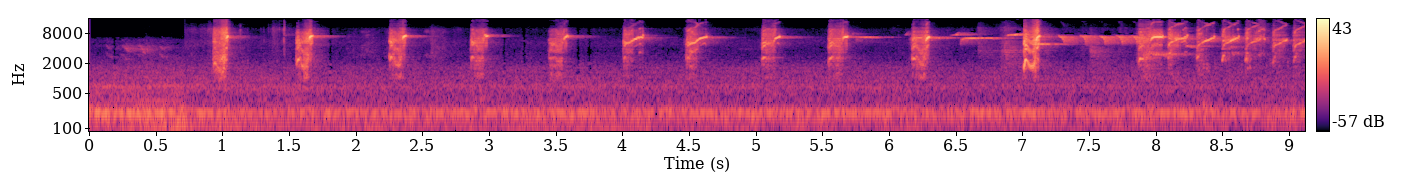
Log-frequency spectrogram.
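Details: Female Carolina Wren calling to her mate while the pair build a nest of leaves, moss, straw grass and spider webs inside a garage; a series of sharp high chip notes, about one per half second, over a steady low hum.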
